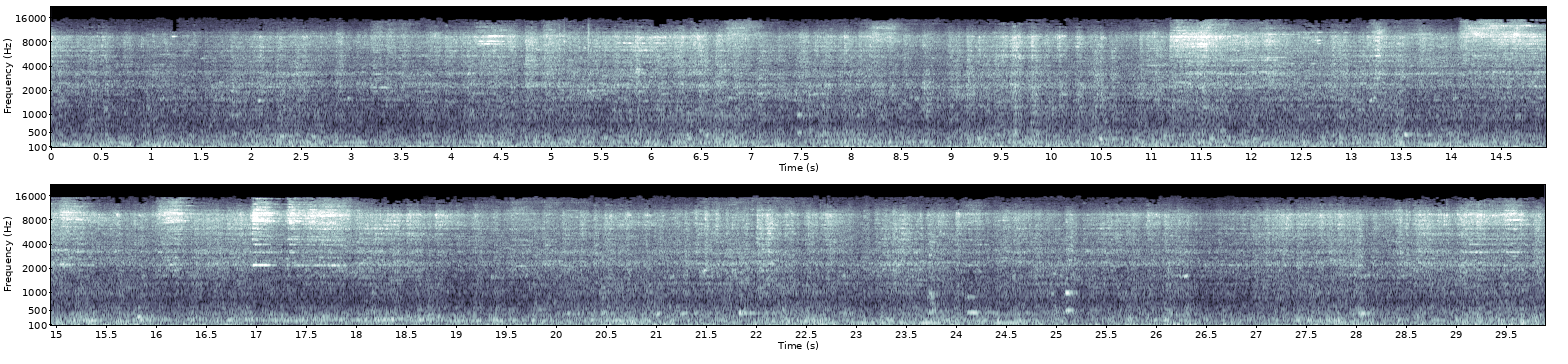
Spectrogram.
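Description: Freight train of covered grain hopper cars rolling past a grade crossing: a steady low rumble with the clickety-clack of steel wheels over rail joints. Some high wheel squeal comes through in the middle.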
